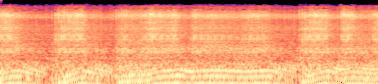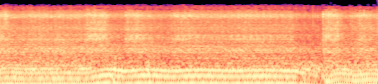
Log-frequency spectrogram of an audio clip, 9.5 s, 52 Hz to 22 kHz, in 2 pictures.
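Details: John Deere 2030 tractor diesel just after refitting overhauled, calibrated Stanadyne/Roosa Master injection pump, cold day, not warmed up: deep even idle clatter, no misses or knocks, burning clean with no blue smoke.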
